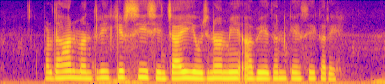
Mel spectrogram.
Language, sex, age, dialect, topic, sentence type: Hindi, female, 46-50, Hindustani Malvi Khadi Boli, agriculture, question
